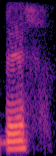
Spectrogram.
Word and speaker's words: Bess: My first name is Tyrese, and my last name is Bess.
